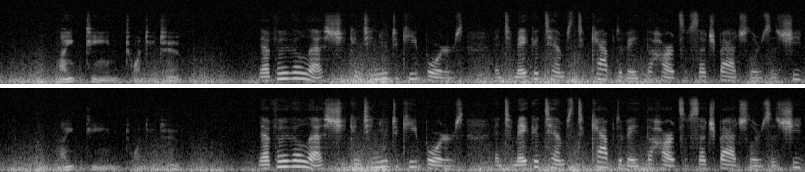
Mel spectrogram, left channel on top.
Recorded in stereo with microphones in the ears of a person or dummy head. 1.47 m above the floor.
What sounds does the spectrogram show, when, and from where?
0.6 s a man speaking: 60° left (ahead or behind)
2.6 s a woman speaking: 20° right (ahead or behind)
